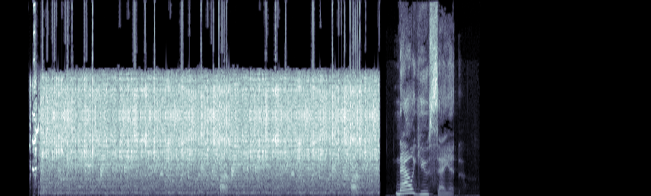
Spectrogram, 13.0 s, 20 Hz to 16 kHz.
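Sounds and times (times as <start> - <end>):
faucet water running into sink: 0.6 - 7.6.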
